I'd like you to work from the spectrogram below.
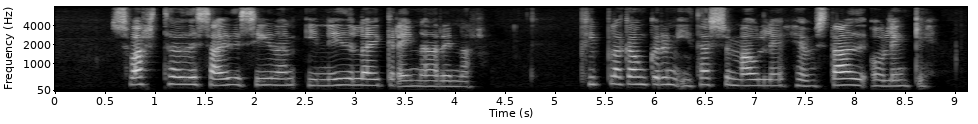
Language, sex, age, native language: Icelandic, female, 40-49, Icelandic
